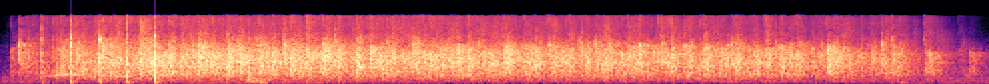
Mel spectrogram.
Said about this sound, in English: God has done amazing. Let's just give him a clap.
